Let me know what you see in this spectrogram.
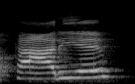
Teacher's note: cárie, ó, o I é semivogal, o E é vogal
